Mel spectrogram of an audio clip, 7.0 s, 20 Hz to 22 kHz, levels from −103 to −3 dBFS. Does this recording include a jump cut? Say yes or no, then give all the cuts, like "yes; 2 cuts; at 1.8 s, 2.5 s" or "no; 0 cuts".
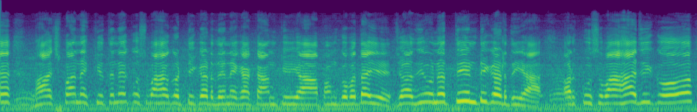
yes; 1 cut; at 3.9 s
